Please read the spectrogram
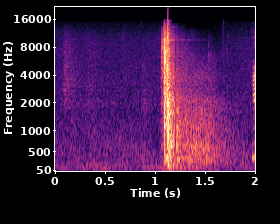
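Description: A door banging shut once, a sharp bang about a second in that dies away quickly.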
